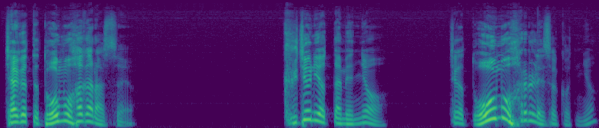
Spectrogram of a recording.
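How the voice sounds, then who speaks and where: Pastor guy lecturing teachers, kinda high voice, dry close sound, acts out all the back and forth. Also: normal speed, no room sound. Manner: animated storyteller acting out dialogue. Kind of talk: seminar lecture with acted anecdotes.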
